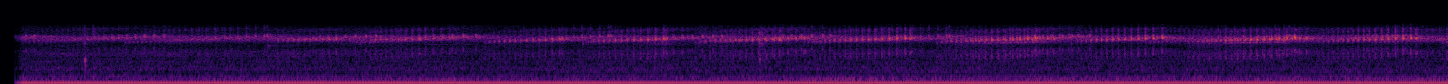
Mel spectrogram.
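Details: A dense spring frog chorus of wood frogs, western chorus frogs and spring peepers calling together in Bacon Woods.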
